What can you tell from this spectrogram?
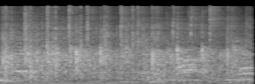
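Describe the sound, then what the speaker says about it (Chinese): Crowd at a Father's Day banquet on Dongju, Matsu, claps for itself in a hall dinner put on by the township office. Continuous, fairly loud clapping fills the moment, and someone speaks through it. "也给自己最大的掌声庆祝一下"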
